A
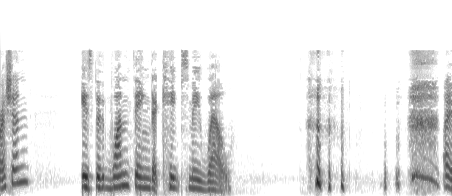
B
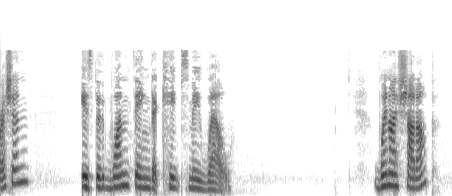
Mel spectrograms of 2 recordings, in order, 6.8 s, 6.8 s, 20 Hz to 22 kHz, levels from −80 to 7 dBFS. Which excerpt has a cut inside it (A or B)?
A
